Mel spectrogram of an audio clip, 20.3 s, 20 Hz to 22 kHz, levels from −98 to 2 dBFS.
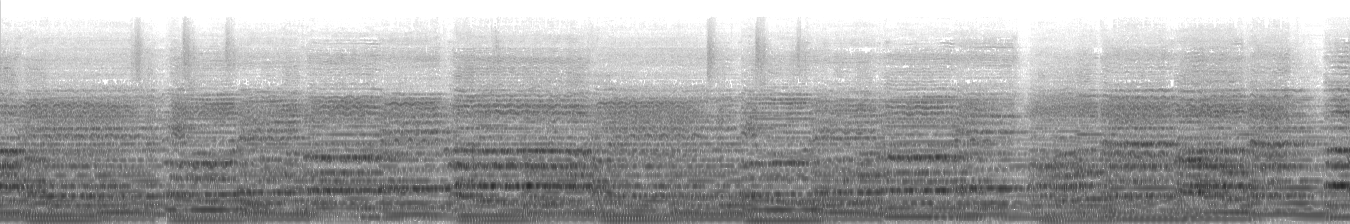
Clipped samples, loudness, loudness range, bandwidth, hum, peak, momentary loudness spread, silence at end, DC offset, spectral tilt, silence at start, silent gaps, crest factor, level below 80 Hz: under 0.1%; -25 LUFS; 3 LU; 12.5 kHz; none; -8 dBFS; 6 LU; 0 s; under 0.1%; -5.5 dB/octave; 0 s; none; 18 dB; -50 dBFS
